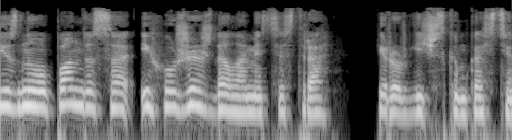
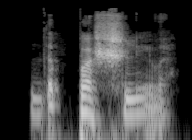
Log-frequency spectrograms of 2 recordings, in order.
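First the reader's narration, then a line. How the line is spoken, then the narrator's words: Muttering. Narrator (Russian): пробормотал Фурильо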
